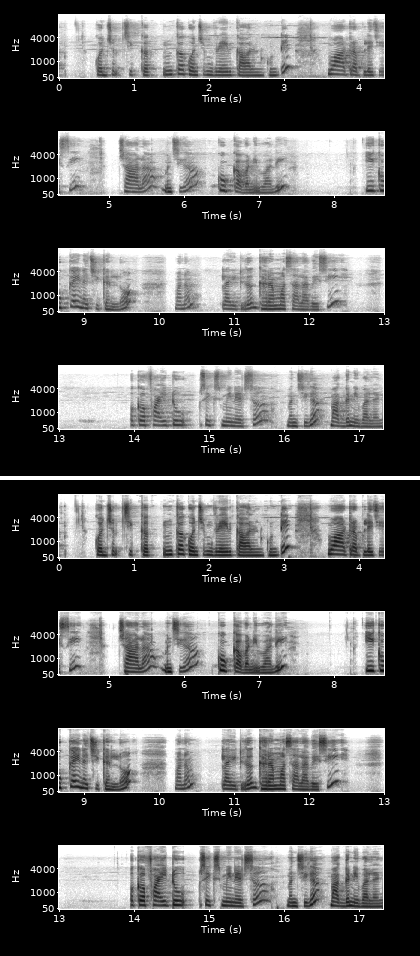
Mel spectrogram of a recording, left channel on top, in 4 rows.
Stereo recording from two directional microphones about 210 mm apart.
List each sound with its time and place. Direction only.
0.1 s a woman's voice: 35° right (ahead or behind)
